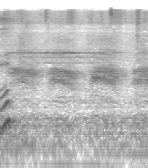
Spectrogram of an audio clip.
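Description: A bird calling repeatedly outside with harsh caws, about four calls roughly half a second apart.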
